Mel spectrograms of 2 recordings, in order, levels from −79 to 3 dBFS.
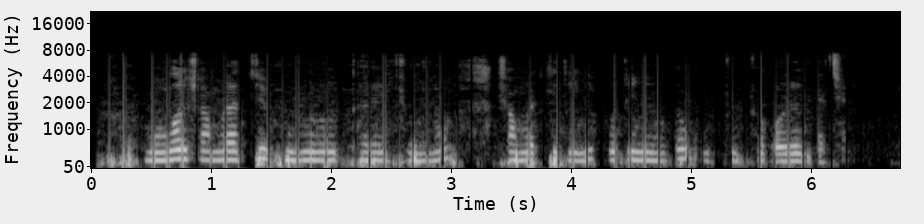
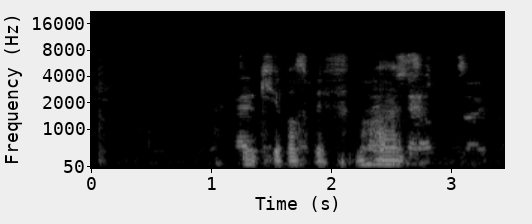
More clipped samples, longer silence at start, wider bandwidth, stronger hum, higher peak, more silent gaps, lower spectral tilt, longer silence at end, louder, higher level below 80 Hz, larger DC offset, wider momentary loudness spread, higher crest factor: neither; about the same, 0.05 s vs 0.05 s; about the same, 7.6 kHz vs 8 kHz; neither; first, -4 dBFS vs -20 dBFS; neither; first, -7.5 dB/octave vs -4 dB/octave; first, 0.5 s vs 0.15 s; first, -24 LUFS vs -41 LUFS; first, -44 dBFS vs -74 dBFS; neither; about the same, 13 LU vs 12 LU; about the same, 20 dB vs 24 dB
